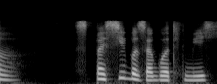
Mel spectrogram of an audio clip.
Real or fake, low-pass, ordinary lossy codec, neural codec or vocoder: fake; none; none; codec, 16 kHz, about 1 kbps, DyCAST, with the encoder's durations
